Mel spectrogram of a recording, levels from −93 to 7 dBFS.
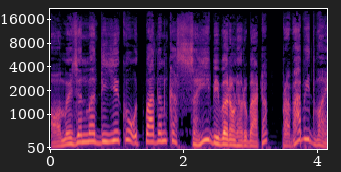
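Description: No technical faults are audible.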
